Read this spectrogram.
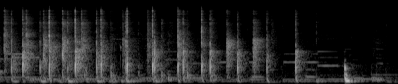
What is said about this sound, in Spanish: Un aplauso para él, ¿no?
